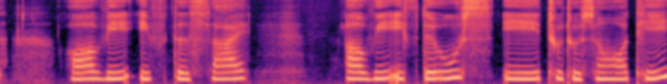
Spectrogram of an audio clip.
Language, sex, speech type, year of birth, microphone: Norwegian, female, spontaneous, 1986, Sennheiser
